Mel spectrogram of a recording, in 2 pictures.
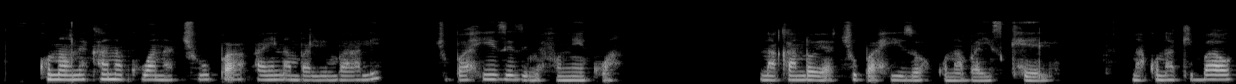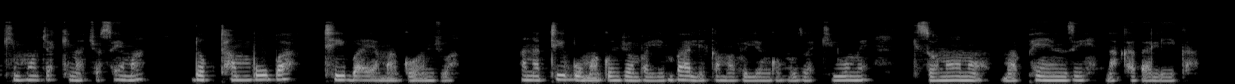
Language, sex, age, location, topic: Swahili, female, 25-35, Kisii, health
